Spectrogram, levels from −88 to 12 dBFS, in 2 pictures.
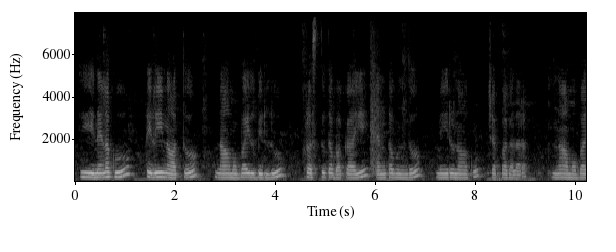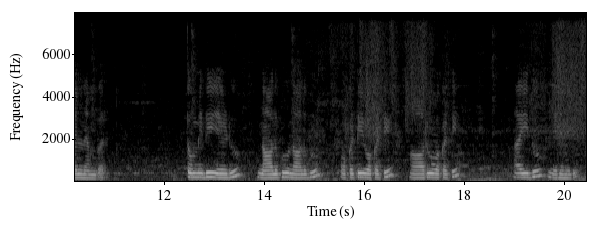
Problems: constant background noise, background conversations at intervals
